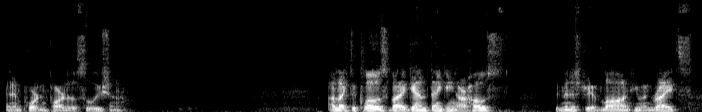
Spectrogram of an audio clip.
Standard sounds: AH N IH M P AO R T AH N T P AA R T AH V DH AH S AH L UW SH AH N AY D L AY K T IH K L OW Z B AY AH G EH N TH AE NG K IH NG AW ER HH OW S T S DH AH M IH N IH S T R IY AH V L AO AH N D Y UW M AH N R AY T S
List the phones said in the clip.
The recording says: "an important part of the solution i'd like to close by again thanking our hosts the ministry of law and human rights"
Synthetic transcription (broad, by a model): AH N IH M P AO R T N P AA R T AH V DH AH S AH L UW SH AH N AY L AY K T IH K L OW Z B AY AH G EH N TH AE NG K IH NG AW ER HH OW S S DH AH M IH N IH S T R IY AH V L AO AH N Y UW M AH N R AY T S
